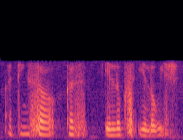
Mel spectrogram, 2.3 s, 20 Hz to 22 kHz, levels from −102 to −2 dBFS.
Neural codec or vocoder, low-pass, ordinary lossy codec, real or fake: none; 3.6 kHz; none; real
